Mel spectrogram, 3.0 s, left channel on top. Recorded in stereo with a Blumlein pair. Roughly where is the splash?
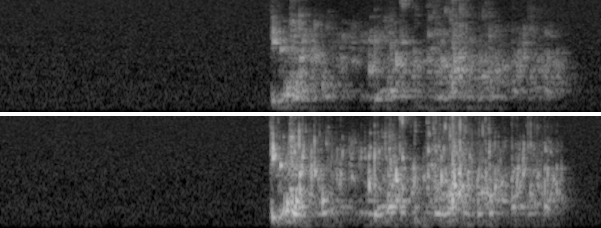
Ahead right.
